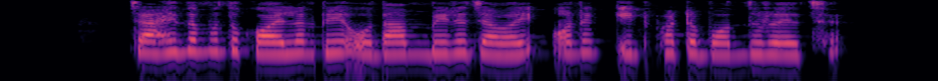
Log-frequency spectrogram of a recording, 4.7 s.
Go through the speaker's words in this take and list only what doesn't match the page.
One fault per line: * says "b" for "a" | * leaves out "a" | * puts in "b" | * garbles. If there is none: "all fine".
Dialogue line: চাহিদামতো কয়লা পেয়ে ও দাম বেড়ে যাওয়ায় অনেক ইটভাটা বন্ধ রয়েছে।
all fine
